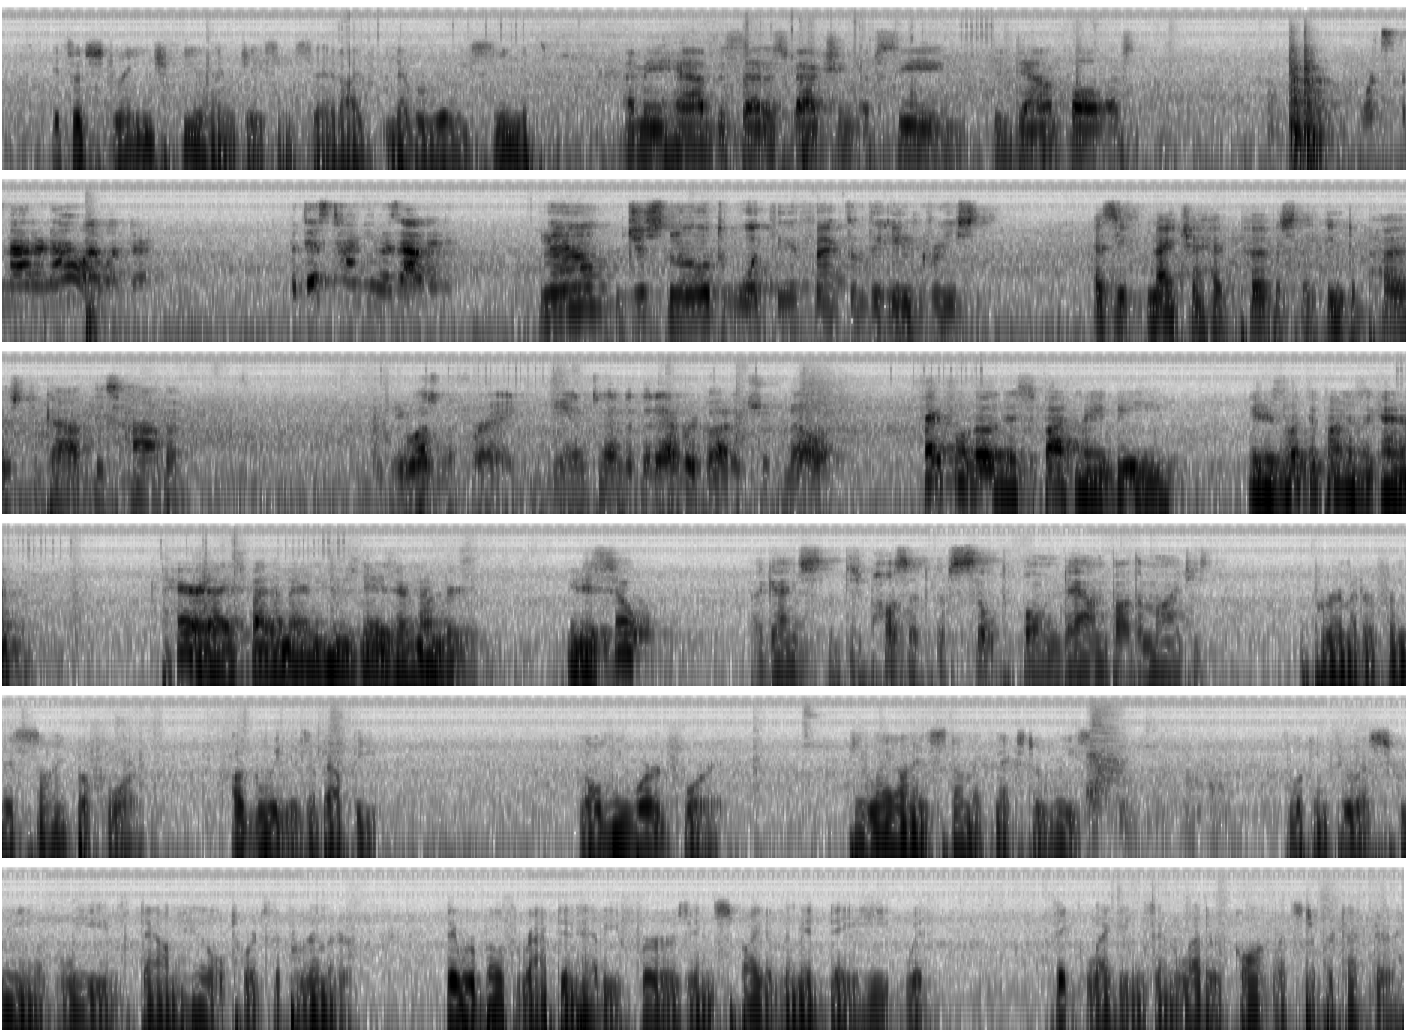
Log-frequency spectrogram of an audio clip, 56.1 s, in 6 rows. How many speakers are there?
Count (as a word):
seven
